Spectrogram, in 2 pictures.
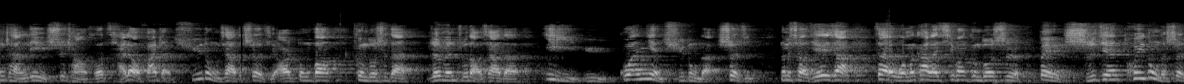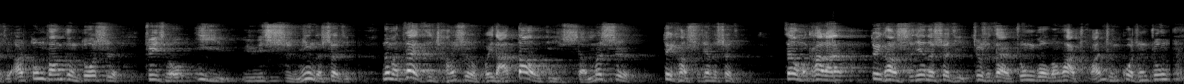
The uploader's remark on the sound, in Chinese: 本期节目因为是从课堂的网络录制翻录而来，所以声音质量受限，还请多多包涵。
